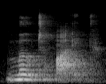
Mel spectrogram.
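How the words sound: The r sound is dropped.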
